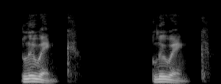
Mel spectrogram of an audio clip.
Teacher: When we actually say it, we add a W. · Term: W sound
